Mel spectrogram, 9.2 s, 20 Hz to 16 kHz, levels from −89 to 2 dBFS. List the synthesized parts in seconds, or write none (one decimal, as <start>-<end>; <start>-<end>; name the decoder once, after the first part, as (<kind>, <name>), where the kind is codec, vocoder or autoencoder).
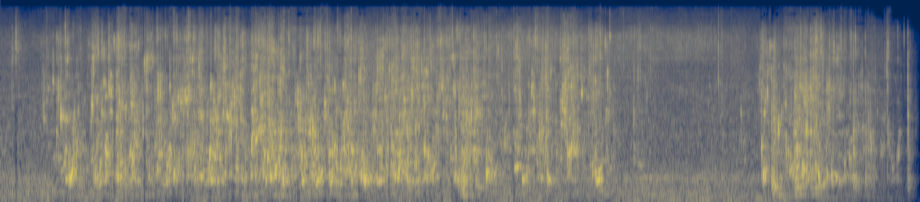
0.0-9.2 (codec, DAC)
